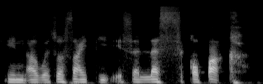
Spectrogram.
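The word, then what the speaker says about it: Les' Copaque: our society is a Les Copac. Right, that's how I pronounce it in French, right? So, so Les Copac is a studios which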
